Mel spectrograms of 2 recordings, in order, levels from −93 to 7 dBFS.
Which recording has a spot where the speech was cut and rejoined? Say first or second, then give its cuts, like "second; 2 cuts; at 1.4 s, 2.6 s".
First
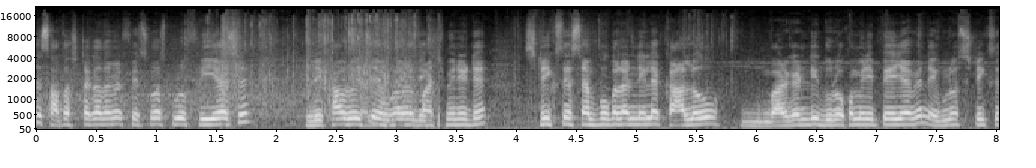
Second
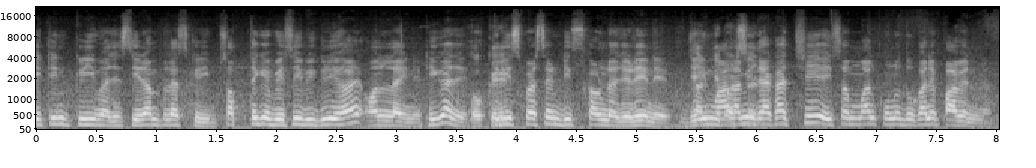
first; 1 cut; at 3.2 s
